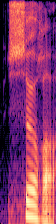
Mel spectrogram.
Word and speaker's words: seras: All right, then tu seras. Final S not pronounced.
